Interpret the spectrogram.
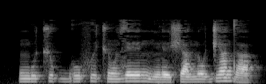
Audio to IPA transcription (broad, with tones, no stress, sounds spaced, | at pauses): ŋ u˨ t͡ʃ u˨ ɡ͡b u˨˦ f ɨ˧ t͡ʃ ũ˨ z eː˧ ŋ ĩ˨ ɾ e˨ ʃ a˨ n o˨ d͡ʒ ã˦ d a˨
